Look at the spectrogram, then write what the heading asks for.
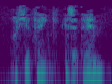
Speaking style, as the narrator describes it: mouse-like creature began chattering in a shrill voice

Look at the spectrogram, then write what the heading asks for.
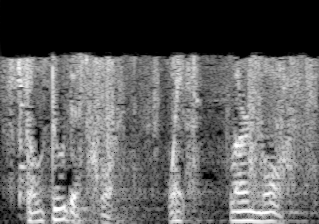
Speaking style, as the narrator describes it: saying in a low voice

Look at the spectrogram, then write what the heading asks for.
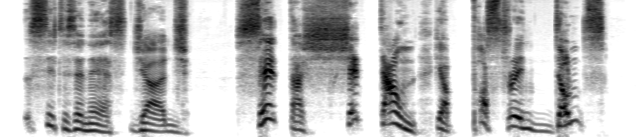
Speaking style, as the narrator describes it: she snarled back at him

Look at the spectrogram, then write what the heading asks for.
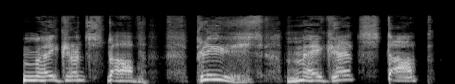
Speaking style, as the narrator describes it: cried out with a voice that sounded like rocks being rubbed together

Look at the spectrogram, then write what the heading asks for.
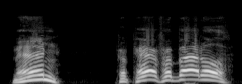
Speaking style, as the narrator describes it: he shouts

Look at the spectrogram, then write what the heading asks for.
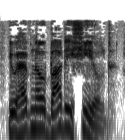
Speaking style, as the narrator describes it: Idaho said

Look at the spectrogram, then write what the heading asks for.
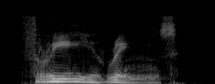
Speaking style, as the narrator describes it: Jean muttered

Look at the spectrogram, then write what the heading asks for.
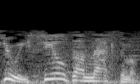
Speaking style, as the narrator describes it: Han snapped

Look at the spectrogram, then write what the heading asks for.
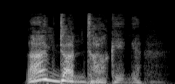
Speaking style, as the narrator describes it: snarled

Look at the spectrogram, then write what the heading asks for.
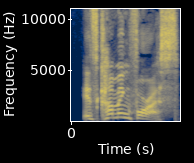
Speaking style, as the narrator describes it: shouted

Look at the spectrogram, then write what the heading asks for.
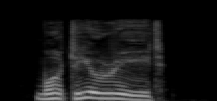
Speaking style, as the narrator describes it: asked hoarsely

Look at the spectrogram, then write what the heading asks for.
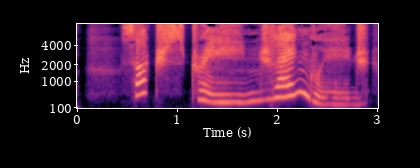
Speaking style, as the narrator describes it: Livia murmured

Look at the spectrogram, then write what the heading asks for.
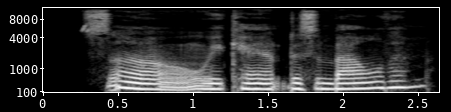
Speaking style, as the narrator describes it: Ada grumbled

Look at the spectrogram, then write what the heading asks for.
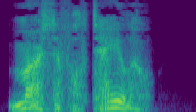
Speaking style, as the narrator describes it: he said breathlessly

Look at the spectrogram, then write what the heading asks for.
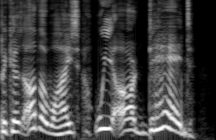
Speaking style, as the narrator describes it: gasped Fishlegs

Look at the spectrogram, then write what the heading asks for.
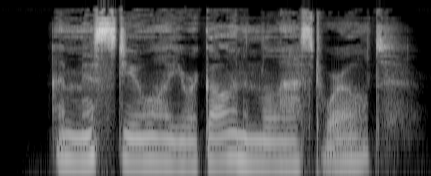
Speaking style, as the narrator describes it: Fila purred

